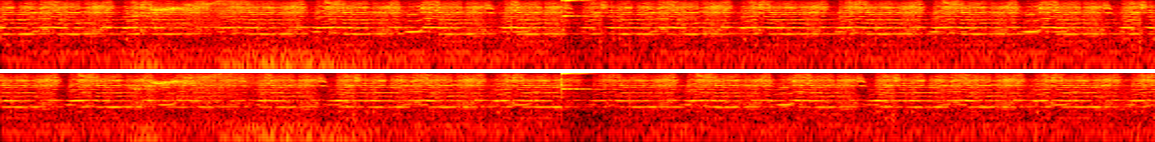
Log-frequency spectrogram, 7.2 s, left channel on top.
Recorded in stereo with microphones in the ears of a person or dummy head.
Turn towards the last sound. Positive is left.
turn(degrees=-50)  # may be behind; listen again after turning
